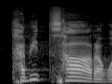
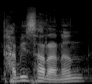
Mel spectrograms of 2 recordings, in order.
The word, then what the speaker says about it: 다비다: 그러나 오늘 본문에서 우리가 언급했던 이 다비다라고 하는, 정확하게는 타비사라고 하는 발음인데, 이 타비사라는 여인의 헌신은 좀 다른 색깔을 우리에게 가지고 있고 오늘 이 시대에 우리에게 주는 그런 의미가 있는 것 같습니다.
